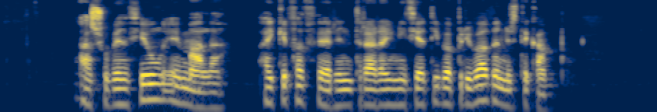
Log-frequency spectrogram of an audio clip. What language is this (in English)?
Galician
